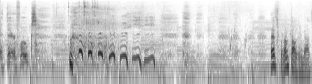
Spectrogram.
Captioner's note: giggling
